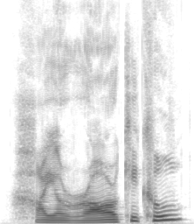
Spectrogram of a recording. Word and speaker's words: hierarchical: Will you say um hier hierarchical hierarchical pronouncing the R both times hierarchical or you wouldn't pronounce the second bra.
